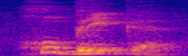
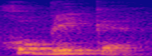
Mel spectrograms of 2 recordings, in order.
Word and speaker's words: rubrica: Rubrica. Rubrica. A tônica, segunda. Ela é paroxítona. Não tem acento.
